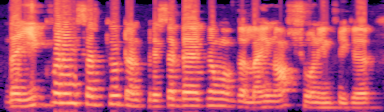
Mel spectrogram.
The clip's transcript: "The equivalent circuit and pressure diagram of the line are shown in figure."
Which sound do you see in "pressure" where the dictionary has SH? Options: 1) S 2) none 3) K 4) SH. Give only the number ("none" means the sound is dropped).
1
